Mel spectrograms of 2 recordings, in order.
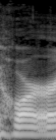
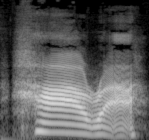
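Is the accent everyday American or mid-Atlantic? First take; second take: everyday American; mid-Atlantic. First: It is said in an everyday American accent. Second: It is said in a mid-Atlantic accent. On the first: "I say horror" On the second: "I want to put on like a mid-Atlantic accent"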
